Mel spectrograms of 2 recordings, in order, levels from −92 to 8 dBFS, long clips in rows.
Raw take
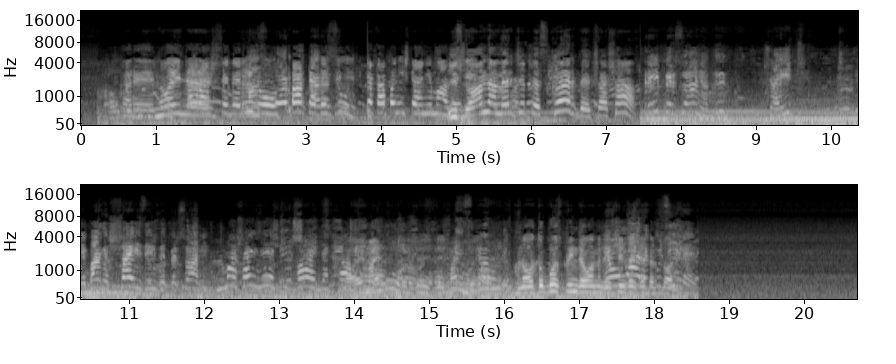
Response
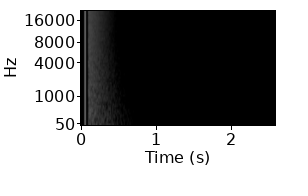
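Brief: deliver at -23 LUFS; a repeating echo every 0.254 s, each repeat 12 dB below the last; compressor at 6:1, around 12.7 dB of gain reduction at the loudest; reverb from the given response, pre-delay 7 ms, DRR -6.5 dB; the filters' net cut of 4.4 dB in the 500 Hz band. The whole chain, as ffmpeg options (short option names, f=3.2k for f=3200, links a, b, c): -filter_complex "[0:a]equalizer=f=500:t=o:g=-6.5,acompressor=threshold=-30dB:ratio=6,aecho=1:1:254|508|762:0.251|0.0628|0.0157,asplit=2[a][b];[1:a]atrim=start_sample=2205,adelay=7[c];[b][c]afir=irnorm=-1:irlink=0,volume=8.5dB[d];[a][d]amix=inputs=2:normalize=0,volume=3.5dB"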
